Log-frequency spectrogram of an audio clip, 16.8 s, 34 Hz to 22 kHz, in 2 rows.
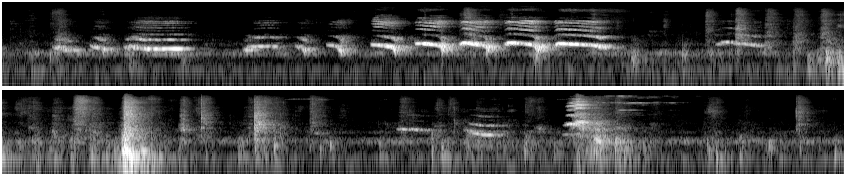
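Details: Six-week-old Labrador Retriever puppies, a litter of six born January 18, 2022, indoors on a live puppy cam: a burst of high, arching, harmonic whines and yelps over the first six seconds, then scattered short squeaks, thumps and clicks.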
